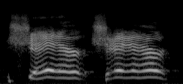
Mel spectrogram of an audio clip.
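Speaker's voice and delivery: very high, drawn-out creature call; dragon voice. Acted. Dragon repeats its demand to the party, very high creature voice. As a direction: stretch each share up high like a beast. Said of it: "starts looking at all of you and says again".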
